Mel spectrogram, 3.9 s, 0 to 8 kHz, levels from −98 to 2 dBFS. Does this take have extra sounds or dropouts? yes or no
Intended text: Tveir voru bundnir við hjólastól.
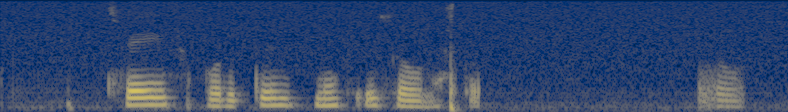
yes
